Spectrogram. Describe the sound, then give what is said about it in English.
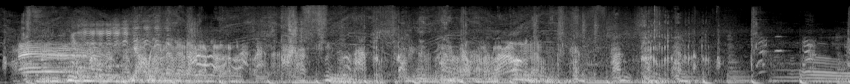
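Goats belonging to the Van Owens bleat loudly, a steady stream of wavering, overlapping cries that keeps going without pause for several seconds. “I heard the Van Owens got some goats this week.”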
